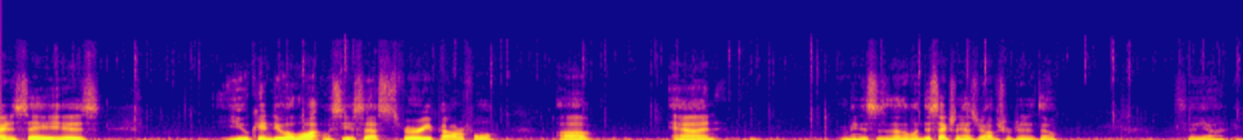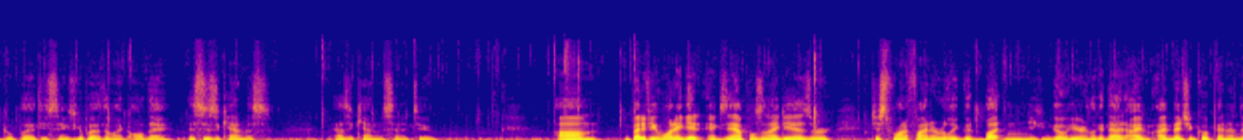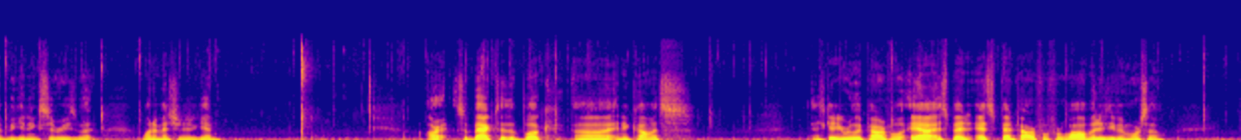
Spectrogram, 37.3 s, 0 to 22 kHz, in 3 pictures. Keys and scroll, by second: 29.2 super+Tab, 29.5 super+Tab.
